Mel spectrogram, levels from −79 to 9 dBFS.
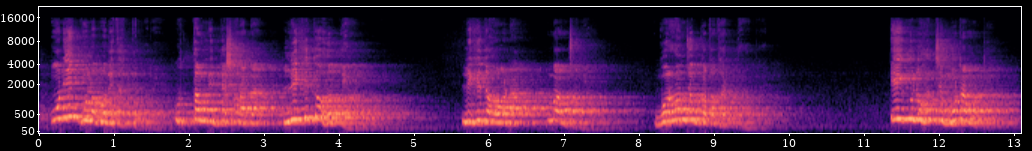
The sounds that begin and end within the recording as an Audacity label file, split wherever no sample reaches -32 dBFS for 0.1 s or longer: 5.650000	7.970000	sound
8.220000	9.970000	sound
